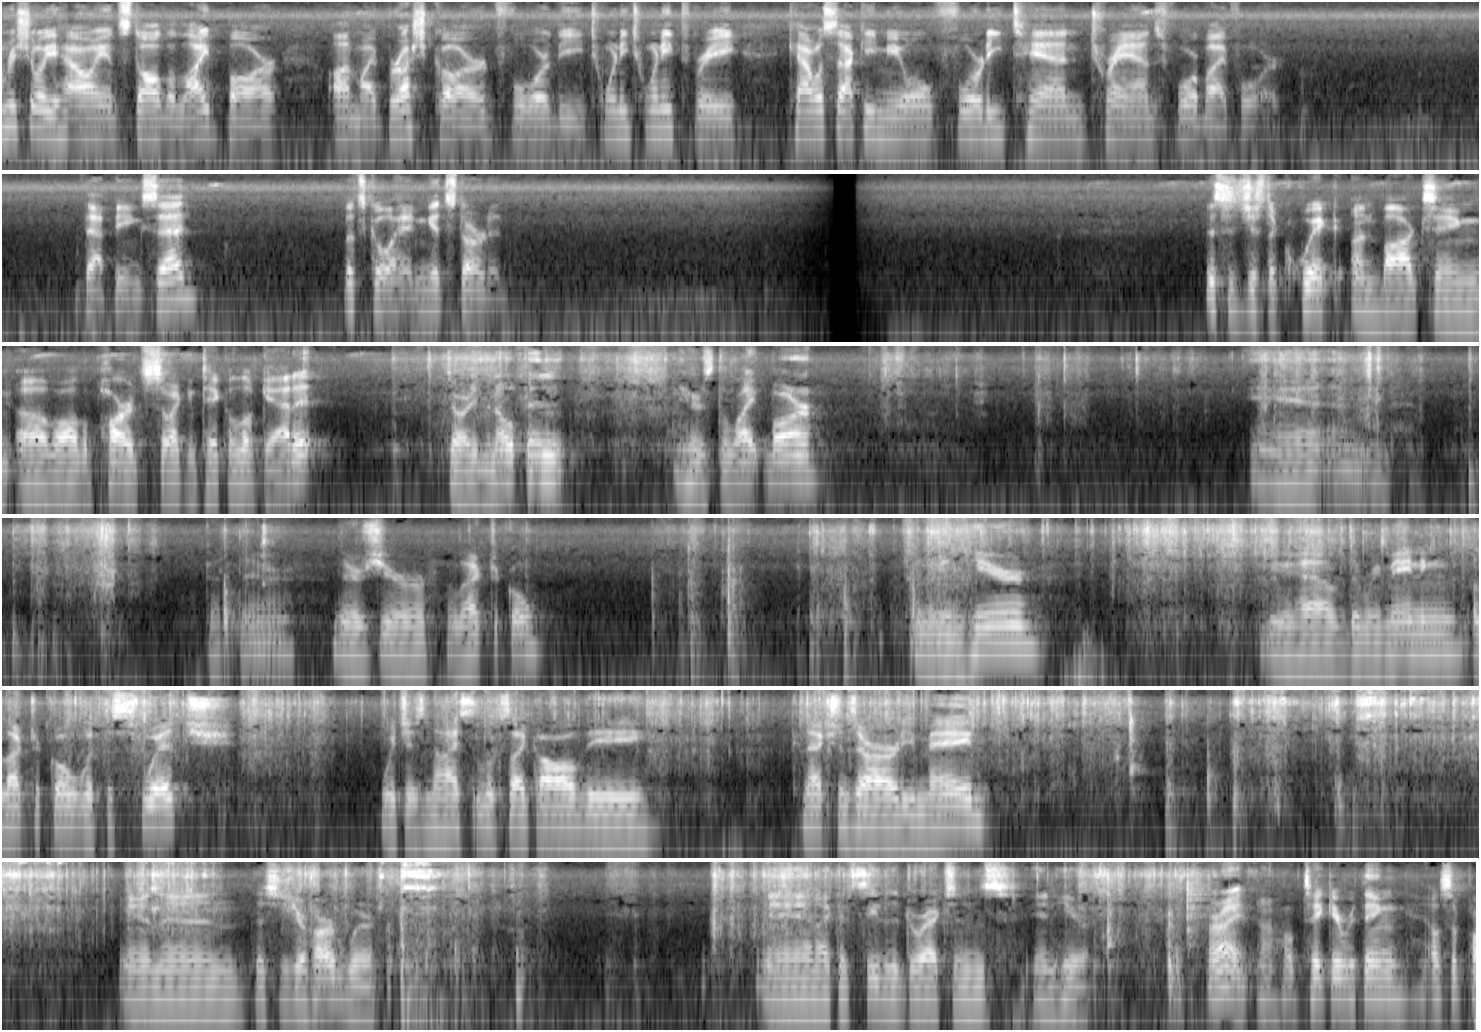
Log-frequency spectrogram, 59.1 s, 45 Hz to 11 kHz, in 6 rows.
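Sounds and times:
plastic and foam rustling: 0:22.2 - 0:31.3, 0:33.9 - 0:58.1
person speaking: 0:22.6 - 0:25.2, 0:28.0 - 0:29.2, 0:35.5 - 0:46.7, 0:50.0 - 0:51.9, 0:54.2 - 0:59.0.

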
